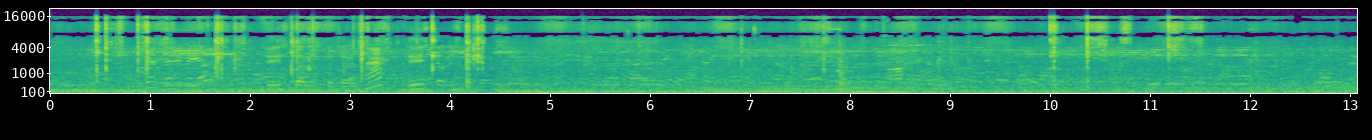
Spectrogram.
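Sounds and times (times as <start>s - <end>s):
low traffic rumble: 0.0s - 13.0s
steel spoon clinking steel bowl: 0.4s - 4.6s, 10.0s - 11.6s.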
